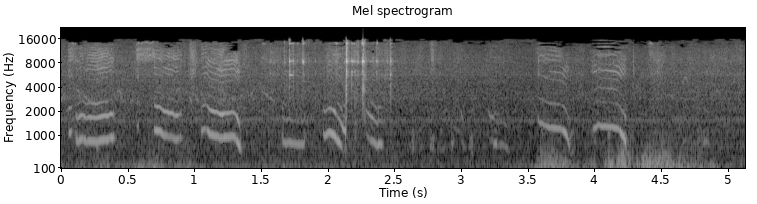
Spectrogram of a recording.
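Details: Rat Terrier puppies born in rescue, July, whimpering in high, thin, bending whines that rise and fall, several overlapping cries in quick succession over a low rumbling background.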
